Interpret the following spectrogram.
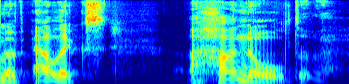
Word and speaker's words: Honnold: a gentleman by the name of Alex A Honnold.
